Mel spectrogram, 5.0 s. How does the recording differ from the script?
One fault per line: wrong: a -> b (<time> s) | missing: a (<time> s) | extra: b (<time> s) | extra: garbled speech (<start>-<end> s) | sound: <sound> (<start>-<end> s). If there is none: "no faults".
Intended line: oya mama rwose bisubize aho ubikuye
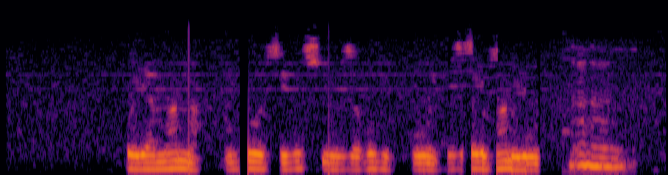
sound: dropout (1.8-1.9 s)
extra: garbled speech (3.3-4.1 s)
sound: laugh (4.2-4.8 s)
